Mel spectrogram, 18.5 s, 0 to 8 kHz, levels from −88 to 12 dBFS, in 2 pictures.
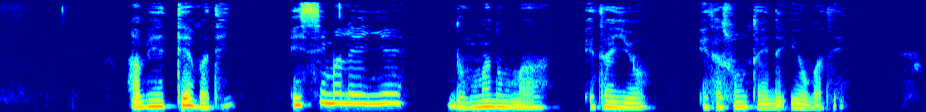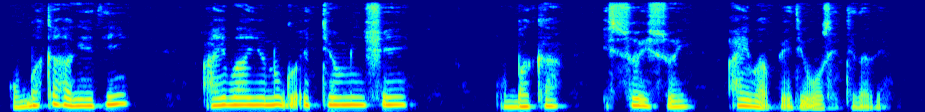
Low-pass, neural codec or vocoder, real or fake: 7.2 kHz; none; real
